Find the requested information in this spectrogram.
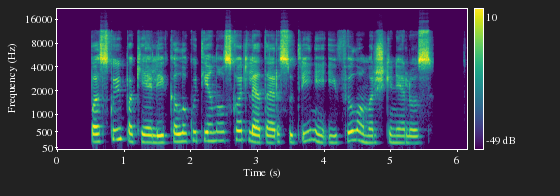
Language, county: Lithuanian, Alytus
